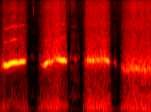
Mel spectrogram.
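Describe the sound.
A person whistles a short four-note tune, each note held briefly with small gaps between, the last note lower and breathier, with no talking over it.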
